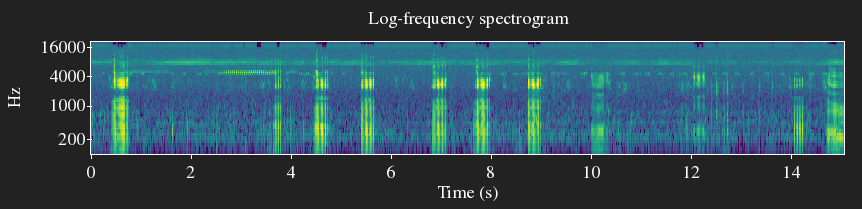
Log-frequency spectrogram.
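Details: Impalas in African savannah, recorded unattended on a drop rig with a Sony PCM A10: a series of about eleven abrupt, clipped snorts at uneven intervals of one to two seconds, some loud and sharp, others fainter.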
